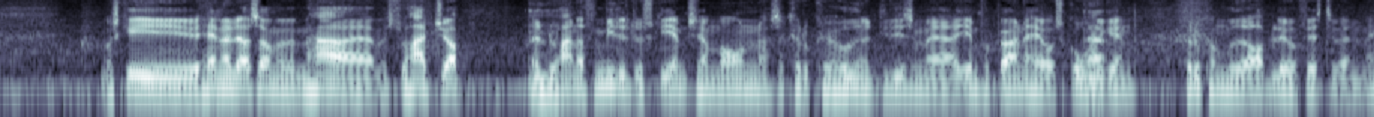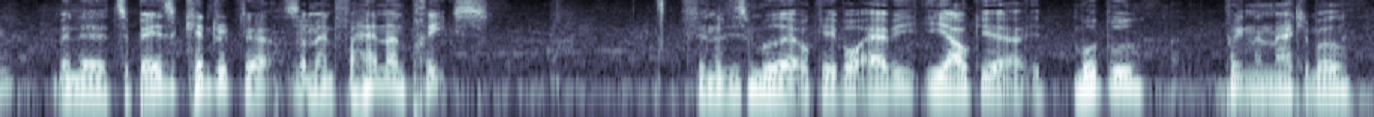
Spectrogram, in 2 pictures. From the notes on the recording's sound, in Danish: 27 juni på Roskilde Festival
